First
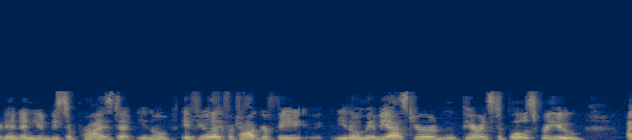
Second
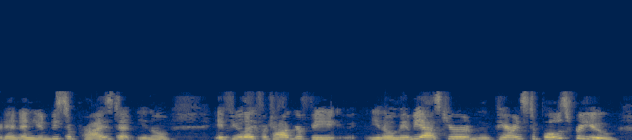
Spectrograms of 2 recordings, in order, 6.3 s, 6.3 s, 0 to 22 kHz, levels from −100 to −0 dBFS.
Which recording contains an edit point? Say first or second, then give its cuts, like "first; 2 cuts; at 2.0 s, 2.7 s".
first; 1 cut; at 1.8 s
